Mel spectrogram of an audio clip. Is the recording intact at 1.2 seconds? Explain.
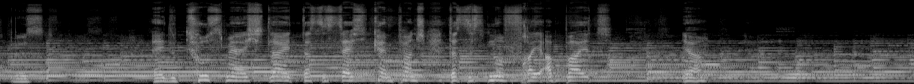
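No. Imaging from linear upsampling runs through the whole clip, including 1.2 s. Raising the rate from 22 kHz to 44.1 kHz by straight-line interpolation leaves a mirrored copy of the spectrum from 11.03 to 22.05 kHz, roughly 25 dB down. On a spectrogram it appears as a faint reflected band above a dulled top octave, heard as a light metallic shimmer.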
